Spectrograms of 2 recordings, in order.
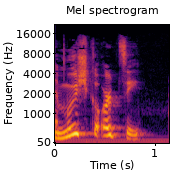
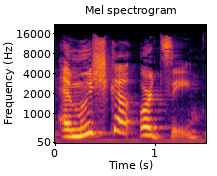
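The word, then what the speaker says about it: Emmuska Orczy: Mm-hmm, Emushka Orczy. – Say that again. – Emushka Orczy.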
